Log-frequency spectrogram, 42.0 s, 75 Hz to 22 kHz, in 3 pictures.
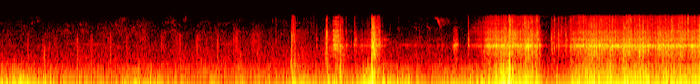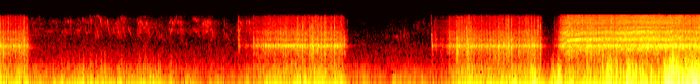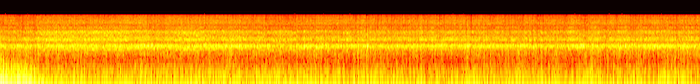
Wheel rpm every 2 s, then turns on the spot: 0, 0, 0, 0, 0, 30, 50, 20, 0, 10, 20, 20, 70, 220, 220, 220, 220, 220, 230, 230, 230.
10-16 18-24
